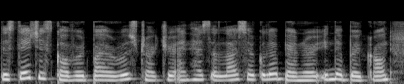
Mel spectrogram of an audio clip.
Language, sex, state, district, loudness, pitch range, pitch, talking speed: English, female, Nagaland, Kohima, -14 LUFS, 195-230 Hz, 210 Hz, 250 wpm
